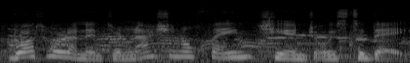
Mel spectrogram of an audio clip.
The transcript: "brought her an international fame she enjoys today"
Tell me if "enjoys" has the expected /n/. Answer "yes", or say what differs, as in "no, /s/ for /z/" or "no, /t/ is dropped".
yes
